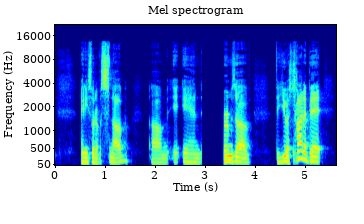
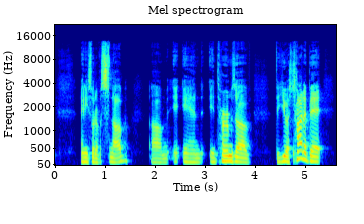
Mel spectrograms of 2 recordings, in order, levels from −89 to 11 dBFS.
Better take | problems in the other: second | audio cutting out; at 3 s

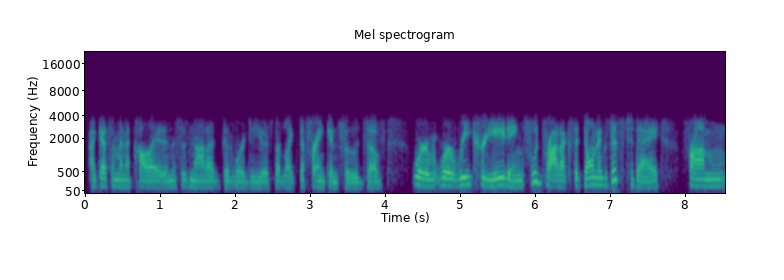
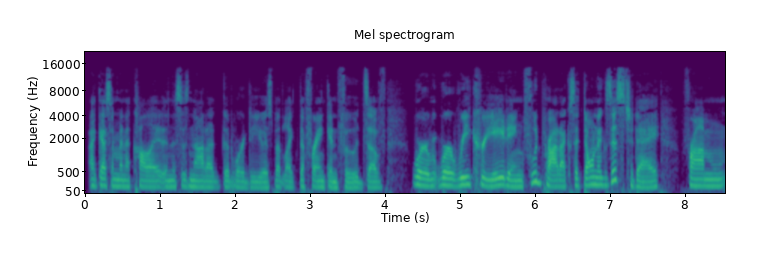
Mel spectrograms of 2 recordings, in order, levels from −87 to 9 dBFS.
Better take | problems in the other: second | phone-call audio; poor line

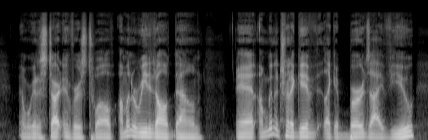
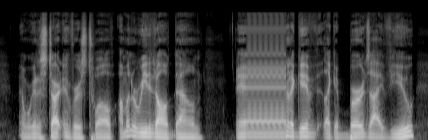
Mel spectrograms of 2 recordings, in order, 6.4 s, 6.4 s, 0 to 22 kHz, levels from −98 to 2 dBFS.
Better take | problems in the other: first | audio freezing; at 3.5 s for 0.5 s

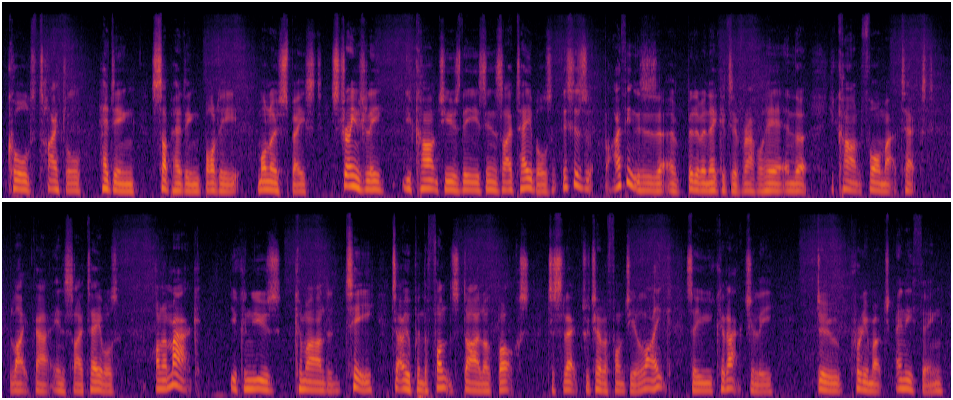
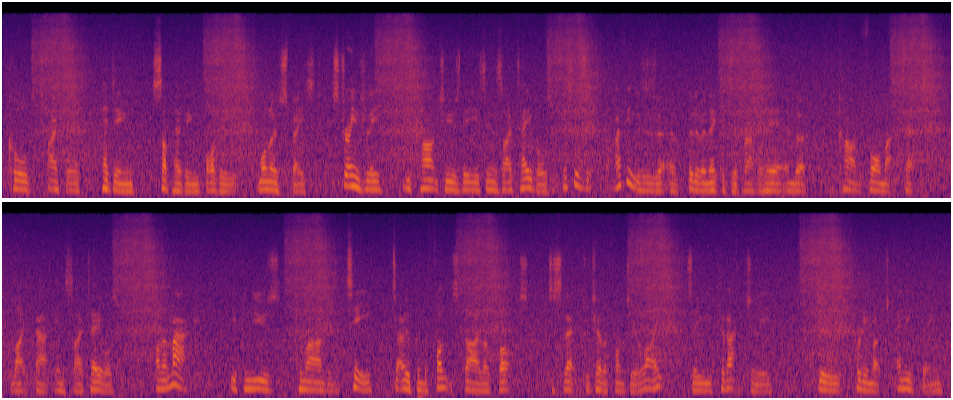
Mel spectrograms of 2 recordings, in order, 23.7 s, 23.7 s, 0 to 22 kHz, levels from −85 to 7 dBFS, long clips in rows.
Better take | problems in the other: first | hiss; loud; throughout; 1 dB below the speech; faint in the first

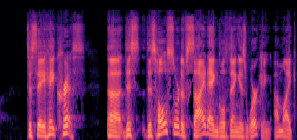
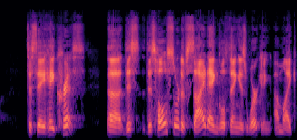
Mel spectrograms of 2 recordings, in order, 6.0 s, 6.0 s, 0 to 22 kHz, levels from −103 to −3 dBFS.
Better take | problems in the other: first | thin; very; fading below 350 Hz

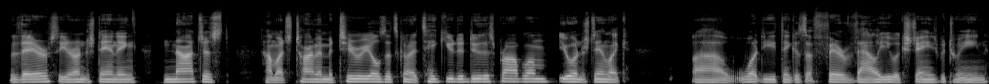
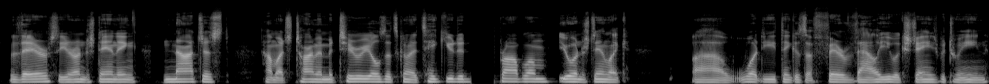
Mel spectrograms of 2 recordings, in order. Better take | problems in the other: first | audio cutting out; at 4.5 s

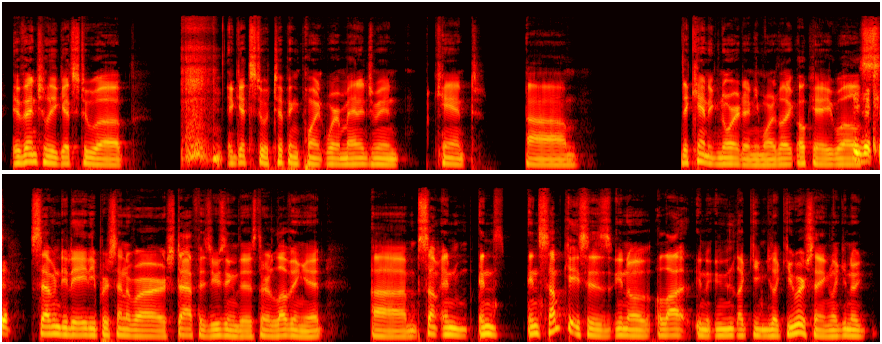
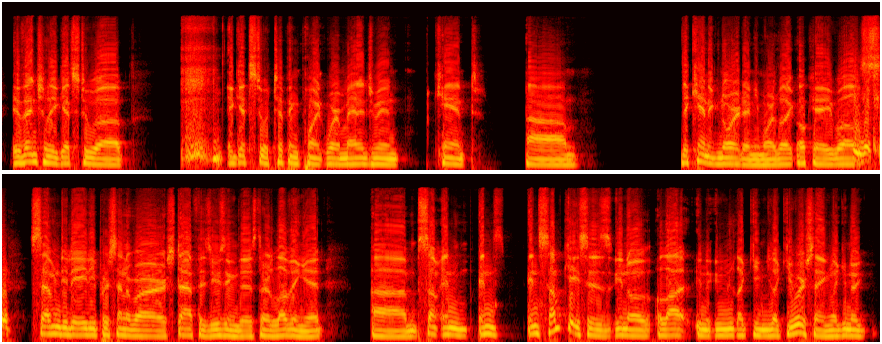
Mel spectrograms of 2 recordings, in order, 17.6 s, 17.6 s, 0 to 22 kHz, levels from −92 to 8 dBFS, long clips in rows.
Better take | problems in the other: first | distortion; heavy; 21% of the sound clipped

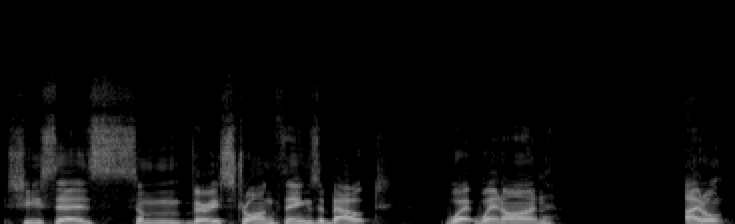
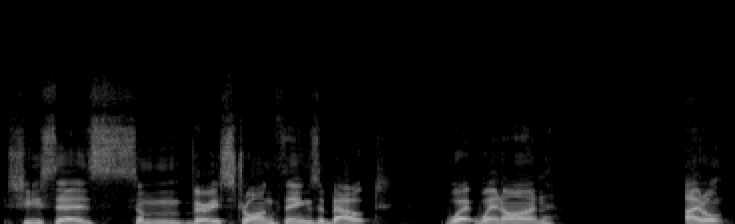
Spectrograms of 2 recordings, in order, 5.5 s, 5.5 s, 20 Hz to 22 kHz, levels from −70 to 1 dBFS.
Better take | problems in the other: neither | none

